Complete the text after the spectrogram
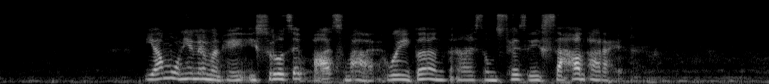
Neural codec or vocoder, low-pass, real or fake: codec, 24 kHz, 1 kbps, SNAC; 10.8 kHz; fake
